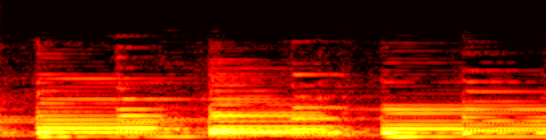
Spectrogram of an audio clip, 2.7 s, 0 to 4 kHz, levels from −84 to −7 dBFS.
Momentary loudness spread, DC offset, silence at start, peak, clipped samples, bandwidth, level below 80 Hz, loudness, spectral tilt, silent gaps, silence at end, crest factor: 5 LU; under 0.1%; 0 s; -10 dBFS; under 0.1%; 3 kHz; -58 dBFS; -24 LUFS; -14 dB/octave; none; 0 s; 14 dB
